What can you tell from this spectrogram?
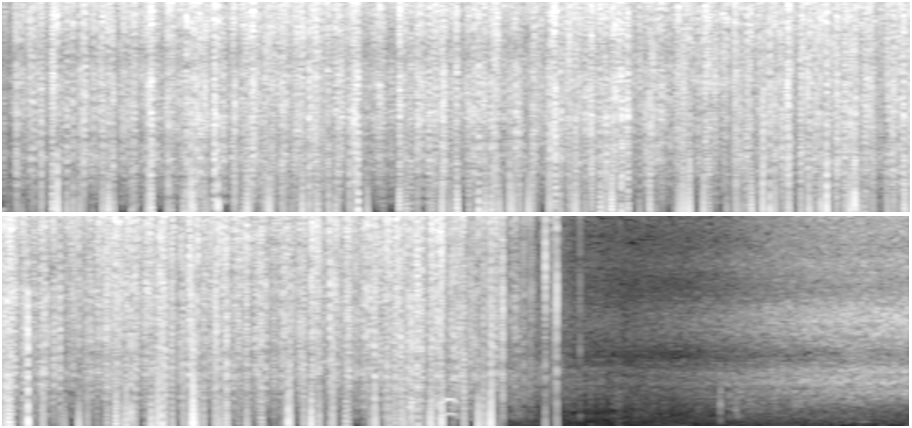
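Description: Ground fountain firework spraying sparks with a dense, loud crackle that cuts off suddenly about nine seconds in; a hiss then rises gradually near the end as the fountain flares up again.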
